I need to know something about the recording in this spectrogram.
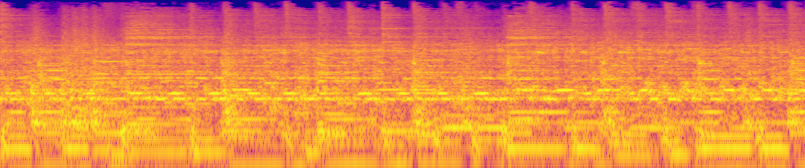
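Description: Live electric blues band playing: electric guitar over a drum kit with steady cymbal strokes and low bass notes.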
